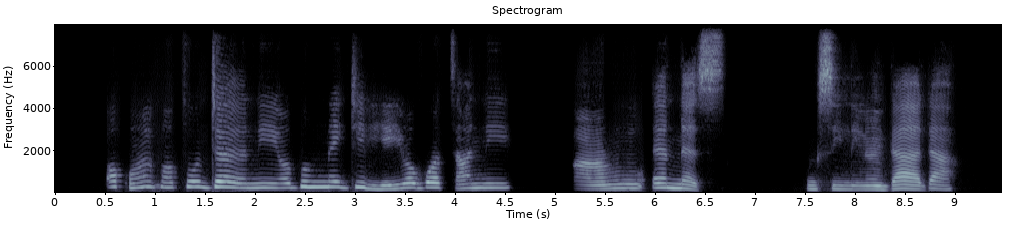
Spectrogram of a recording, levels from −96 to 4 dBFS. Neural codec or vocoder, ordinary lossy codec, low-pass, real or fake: codec, 16 kHz, 0.5 kbps, X-Codec, HuBERT features, trained on balanced general audio; none; none; fake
